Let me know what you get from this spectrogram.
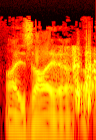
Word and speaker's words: Isaiah: And by the way, I prefer the way you folks in the UK pronounce Isaiah. Isaiah.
